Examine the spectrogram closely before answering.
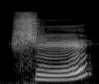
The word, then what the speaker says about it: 十: 十. It sounds like the word shirt without the T. Now say it with me. 十.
